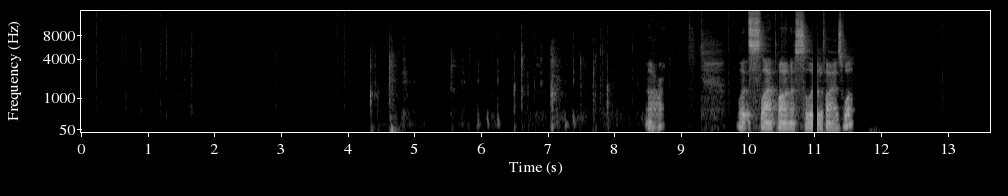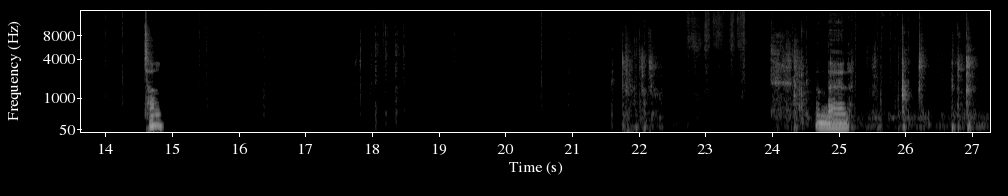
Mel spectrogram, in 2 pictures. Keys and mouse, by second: 1.4 e, 4.2 Tab, 4.4 z, 6.5 ctrl+s, 7.7 ctrl+s, 9.4-11.0 drag, 11.0 middle click, 11.3-14.1 drag, 14.1-15.3 middle drag, 15.3-25.0 drag, 17.9 ctrl+a, 21.9 ctrl+s, 24.1 Tab, 25.0 shift+middle click, 25.4 alt+shift+click, 25.7 alt+middle click, 26.5-27.2 drag, 26.5 s.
